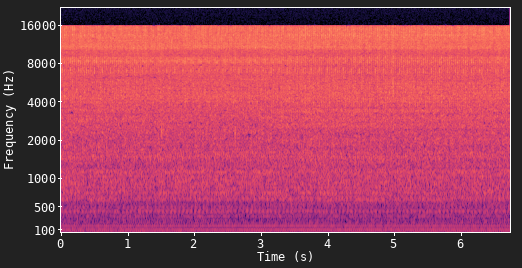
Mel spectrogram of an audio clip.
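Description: Opel Combo's petrol engine idling steadily with a cable at the throttle body unplugged, which has made the stuttering, shaking engine run better at once.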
